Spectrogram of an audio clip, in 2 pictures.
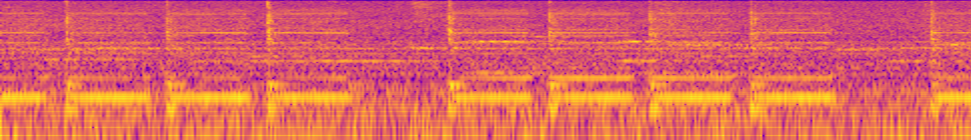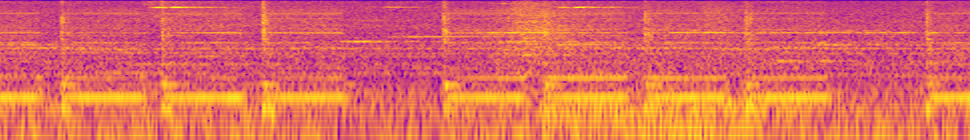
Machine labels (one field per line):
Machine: slide rail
